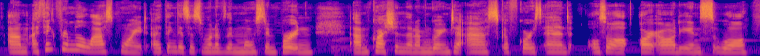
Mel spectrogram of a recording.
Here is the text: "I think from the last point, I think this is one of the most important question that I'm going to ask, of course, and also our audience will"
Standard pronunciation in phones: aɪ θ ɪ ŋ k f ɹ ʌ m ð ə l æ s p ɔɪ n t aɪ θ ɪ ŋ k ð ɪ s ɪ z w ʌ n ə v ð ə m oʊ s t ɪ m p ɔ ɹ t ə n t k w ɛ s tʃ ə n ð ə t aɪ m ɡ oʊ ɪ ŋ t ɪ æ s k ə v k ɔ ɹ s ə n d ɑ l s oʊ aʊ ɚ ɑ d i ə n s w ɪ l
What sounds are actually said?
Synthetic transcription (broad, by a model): aɪ θ ɪ ŋ k f ɹ ʌ m ð ə l æ s p ɔɪ n t aɪ θ ɪ ŋ k ð ɪ s ɪ z w ʌ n ə v ð ə m oʊ s t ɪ m p ɔ ɹ t n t k w ɛ s tʃ ə n ð ə t aɪ m ɡ oʊ ɪ ŋ t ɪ æ s k ə v k ɔ ɹ s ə n ɑ l s oʊ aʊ ɚ ɑ d i ə n s w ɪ l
